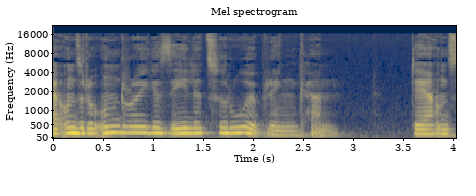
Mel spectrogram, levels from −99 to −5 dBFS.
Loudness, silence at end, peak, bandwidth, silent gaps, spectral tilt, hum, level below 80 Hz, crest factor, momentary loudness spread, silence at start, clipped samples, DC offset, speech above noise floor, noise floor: -22 LUFS; 0 s; -8 dBFS; 16.5 kHz; none; -6.5 dB/octave; none; -56 dBFS; 14 dB; 13 LU; 0 s; under 0.1%; under 0.1%; 35 dB; -57 dBFS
